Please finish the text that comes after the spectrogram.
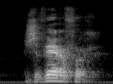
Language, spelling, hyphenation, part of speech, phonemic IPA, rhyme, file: Dutch, zwerver, zwer‧ver, noun, /ˈzʋɛr.vər/, -ɛrvər, Nl-zwerver.ogg
- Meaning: a vagabond, a vagrant, a tramp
